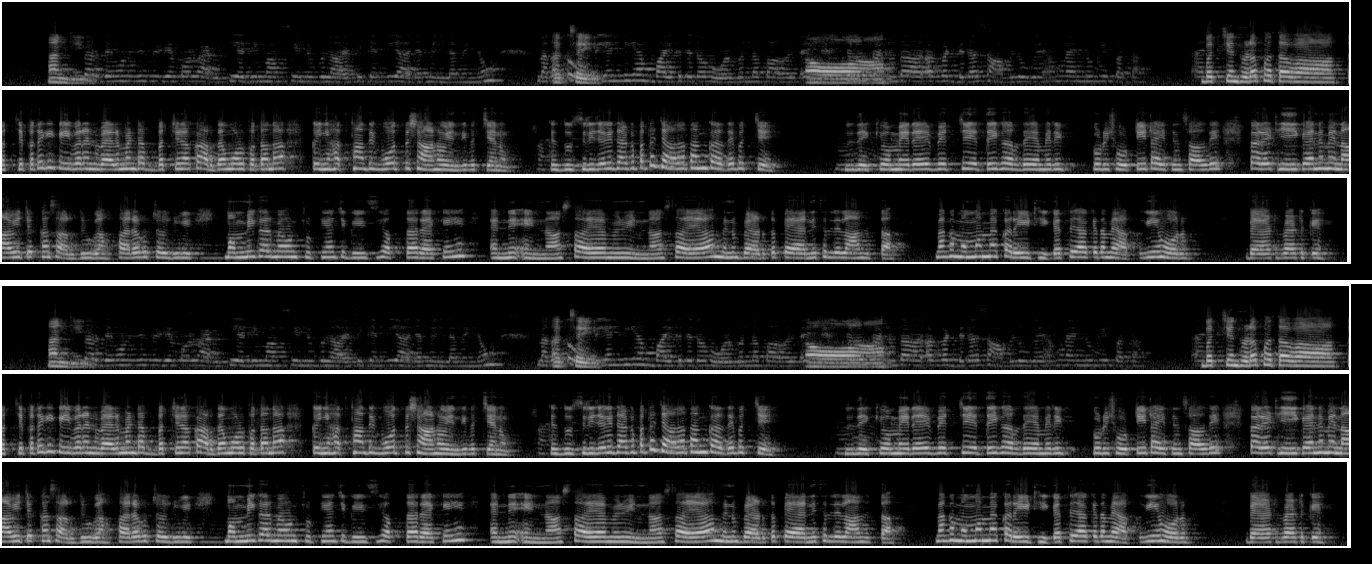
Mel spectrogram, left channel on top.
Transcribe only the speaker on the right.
ਹਾਂਜੀ।
ਅੱਛਾ
ਜੀ
ਹਾਂ
ਬੱਚੇਆਂ
ਨੂੰ ਥੋੜ੍ਹਾ ਪਤਾ ਵਾ ਬੱਚੇ ਪਤਾ ਕੀ ਕਈ ਵੇਰਣ ਏਨਵਾਇਰਮੈਂਟ ਆ ਬੱਚੇ ਦਾ ਘਰ ਦਾ ਮਾਹੌਲ ਪਤਾ ਹੁੰਦਾਵਾ। ਕਈਆਂ ਹੱਥਾਂ ਤੇ ਬਹੋਤ ਪੇਛਾਨ ਹੋ ਜਾਂਦੀ ਬੱਚੇਆਂ ਨੂੰ।
ਕਿਸੇ ਦੂਸਰੀ ਜਗ੍ਹਾਹ ਜਾ ਕੇ ਪਤਾ ਜ਼ਿਆਦਾ ਤੰਗ ਕਰਦੇ ਬੱਚੇ, ਤੁਸੀਂ
ਦੇਖਿਓ
ਮੇਰੇ
ਵਿੱਚ ਕਰਦੇ ਆ, ਮੇਰੀ ਕੁੜੀ ਛੋਟੀ ਢਾਈ ਤਿੰਨ ਸਾਲ ਦੇ ਘਰੇ ਠੀਕ
ਏ। ਇਹਨੇ ਮੈਂ ਨਾ ਵੀ ਚੱਕਾਂ ਸਰਜੂਗਾ। ਸਾਰਾ ਕੁੱਝ ਚੱਲਦੀ
ਏ ਮੰਮੀ ਘਰ ਮੈਂ ਹੁਣ ਛੁੱਟੀ ਛੁੱਟੀਆਂ ਚ ਗਈ ਸੀ। ਹਫ਼ਤਾ ਰਹਿ ਕੇ ਆਈ ਆਂ ਇਹਨੇ ਇੰਨਾ ਸਤਾਇਆ ਮੈਨੂੰ ਇੰਨਾ ਸਤਾਇਆ ਮੈਨੂੰ ਬੈਡ
ਤੋਂ ਪੈਰ ਨੀ ਥੱਲੇ ਲਾਣ ਦਿੱਤਾ। ਮੈਂ ਕਿਹਾ ਮੰਮਾ ਮੈਂ ਘਰੇ ਹੀ ਠੀਕ ਆ ਇੱਥੇ ਆ ਕੇ ਤੇ ਮੈਂ ਆਖ ਗਈ ਹੋਰ। ਬੈਠ ਬੈਠ
ਕੇ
